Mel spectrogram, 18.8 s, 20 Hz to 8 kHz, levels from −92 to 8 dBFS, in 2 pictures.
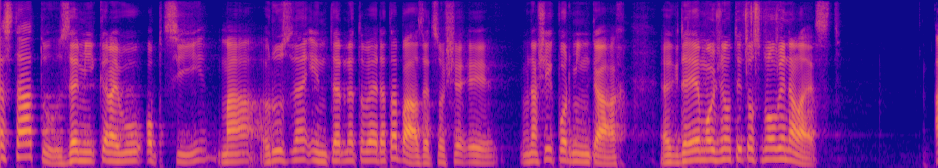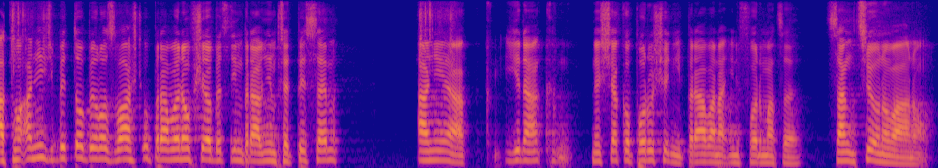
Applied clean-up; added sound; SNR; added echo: neural mask model RNNoise.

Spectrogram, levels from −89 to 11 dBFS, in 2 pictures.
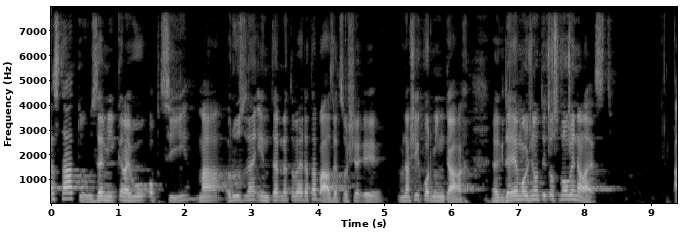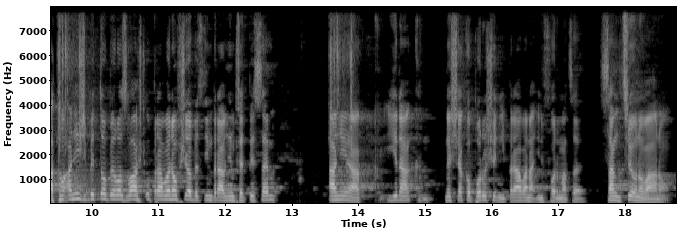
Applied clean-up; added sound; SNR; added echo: classical method Wiener filter.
